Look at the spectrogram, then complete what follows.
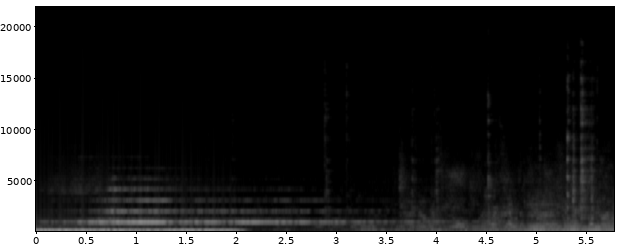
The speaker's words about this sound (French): Au Catalan, les plats défilent entre les mains des serveurs et les conversations vont bon train.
